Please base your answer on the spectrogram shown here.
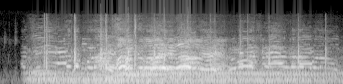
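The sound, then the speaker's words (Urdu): Loud crowd of Muslim League supporters gathering in Lahore's old city, with many voices shouting and calling over a dense, continuous hubbub that starts abruptly after a brief silence. “اس وقت اندرون شہر میں ہوں اور میرے علم میں ہے کہ ارد گرد بے شمار دنیا اکٹھی ہو رہی ہے جو کہ ایئرپورٹ جانے کے لیے بیتاب ہے۔”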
